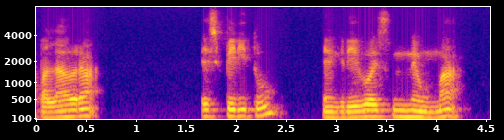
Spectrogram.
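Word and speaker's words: πνεῦμα: Vamos a la palabra espíritu en griego es neumá Y si entramos aquí a la palabra espíritu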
